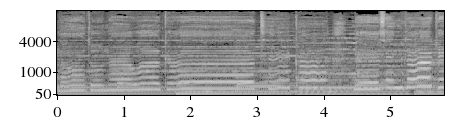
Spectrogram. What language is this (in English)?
Korean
